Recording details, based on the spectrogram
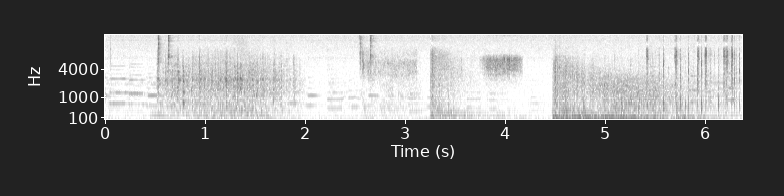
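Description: Artillery fire in the strategy video game Imperialismus 2: a couple of muffled booms with short rumbling tails, then a heavier, sustained blast near the end, with no talk over it.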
